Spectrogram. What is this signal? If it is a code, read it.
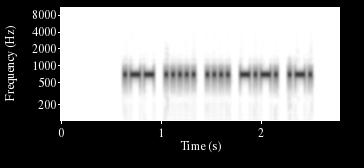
Morse code, heard as a keyed tone, about 36 wpm, 700 Hz. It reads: W5HCR
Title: USA Call Signs - 5 Characters - 35wpm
